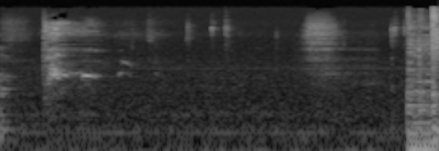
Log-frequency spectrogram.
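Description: A few faint, sharp clicks, a soft murmur and a short breath, with no music playing.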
